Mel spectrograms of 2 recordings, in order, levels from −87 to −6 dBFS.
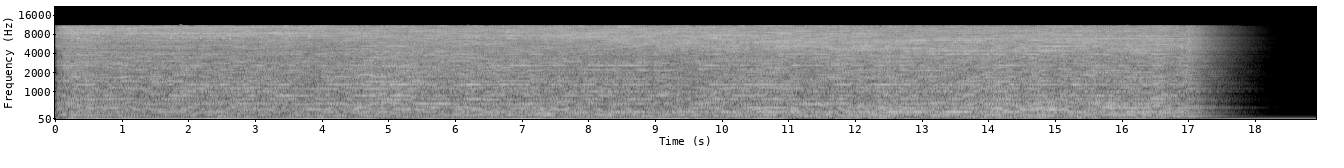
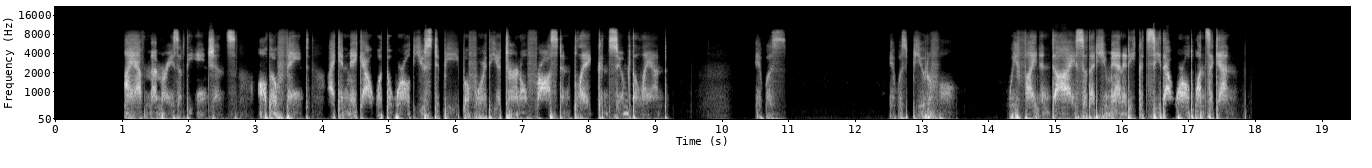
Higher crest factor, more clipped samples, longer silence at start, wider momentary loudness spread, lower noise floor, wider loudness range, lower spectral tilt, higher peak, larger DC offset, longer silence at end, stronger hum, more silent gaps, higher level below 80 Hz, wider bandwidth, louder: second, 14 dB vs 22 dB; neither; second, 0 s vs 1.05 s; second, 2 LU vs 14 LU; first, -82 dBFS vs -75 dBFS; second, 1 LU vs 13 LU; second, 0.5 dB/octave vs -2 dB/octave; about the same, -4 dBFS vs -2 dBFS; neither; second, 0 s vs 1.7 s; neither; neither; second, -50 dBFS vs -30 dBFS; first, 12 kHz vs 10 kHz; first, -15 LUFS vs -22 LUFS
